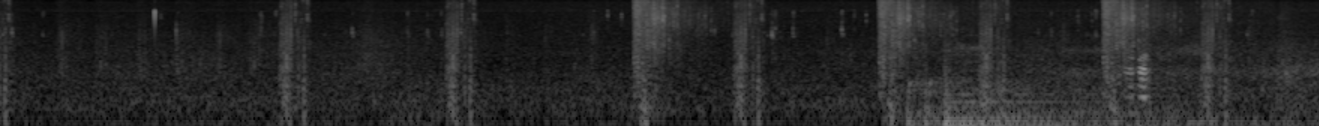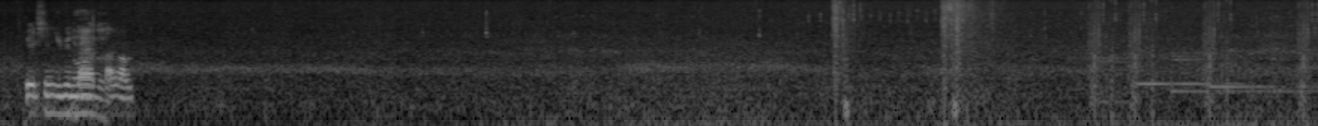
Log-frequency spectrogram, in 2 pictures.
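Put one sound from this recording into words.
Footsteps crunch and rustle through sand and leafy undergrowth.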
